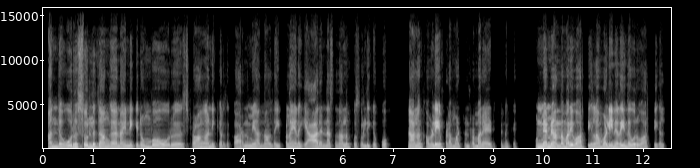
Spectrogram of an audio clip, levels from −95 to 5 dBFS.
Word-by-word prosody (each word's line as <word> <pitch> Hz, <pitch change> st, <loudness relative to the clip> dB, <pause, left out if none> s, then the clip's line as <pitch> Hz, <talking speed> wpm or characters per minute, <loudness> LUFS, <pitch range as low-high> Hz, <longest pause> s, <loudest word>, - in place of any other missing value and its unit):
அந்த 205 Hz, -1 st, 0 dB, 0.2 s
1 220 Hz, +4 st, +3 dB
சொல்லு 235 Hz, +2 st, +3 dB
தாங்க, 235 Hz, -1 st, +1 dB, 0.2 s
நான் 195 Hz, -3 st, 0 dB
இன்னைக்கு 165 Hz, -1 st, -2 dB
ரொம்ப 195 Hz, +7 st, -2 dB, 0.3 s
ஒரு 155 Hz, -1 st, -3 dB, 0.2 s
ஸ்ட்ராங்கா 175 Hz, +8 st, -2 dB
நிக்கறதுக்குக் 155 Hz, -3 st, -10 dB
காரணமே 170 Hz, +2 st, -3 dB
அதனாலதான். 145 Hz, 0 st, -6 dB
இப்பல்லாம் 190 Hz, +9 st, -2 dB
எனக்கு 175 Hz, -5 st, -6 dB
யார் 170 Hz, +3 st, +3 dB
என்ன 165 Hz, +1 st, -3 dB
சொன்னாலும், 160 Hz, +2 st, -5 dB
போ 175 Hz, -, -11 dB
சொல்லிக்க 155 Hz, +1 st, -7 dB
போ! 155 Hz, -, -6 dB, 0.5 s
நான்லாம் 170 Hz, +3 st, +1 dB
கவலையே 165 Hz, +5 st, +5 dB
பட 155 Hz, -2 st, -6 dB
மாட்டேன்ன்ற 150 Hz, 0 st, -9 dB
மாரி 160 Hz, 0 st, 0 dB
ஆயிடுச்சு 140 Hz, -1 st, -8 dB
எனக்கு. 125 Hz, -1 st, -16 dB, 0.4 s
உண்மையாலுமே 255 Hz, +2 st, +7 dB
அந்த 205 Hz, -2 st, +1 dB
மாரி 230 Hz, +1 st, +6 dB
வார்த்தைகள்லாம் 195 Hz, +2 st, 0 dB
வலிநிறைந்த 210 Hz, +2 st, +4 dB
ஒரு 165 Hz, -3 st, 0 dB
வார்த்தைகள். 145 Hz, -2 st, -8 dB
170 Hz, 160 wpm, -24 LUFS, 155-205 Hz, 0.5 s, உண்மையாலுமே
